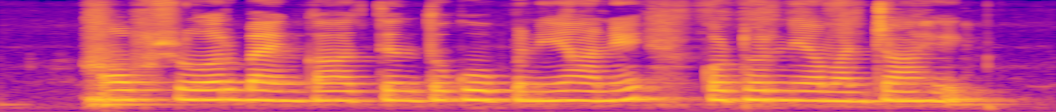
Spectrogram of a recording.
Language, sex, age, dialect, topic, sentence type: Marathi, female, 31-35, Standard Marathi, banking, statement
